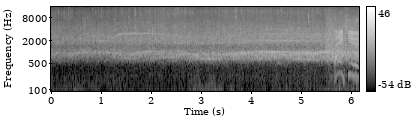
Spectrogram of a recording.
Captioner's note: applause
